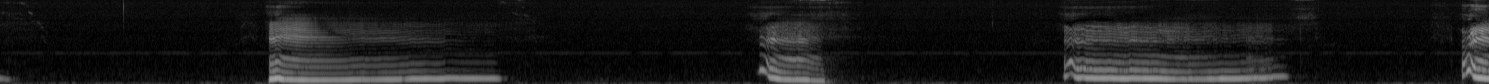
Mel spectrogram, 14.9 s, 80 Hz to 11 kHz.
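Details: Beagle named Eva, recorded indoors on February 19, 2016: three drawn-out, steady, tonal howls of about two seconds each with rich harmonics, separated by quiet pauses, plus a shorter, sharply falling cry and the start of another.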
